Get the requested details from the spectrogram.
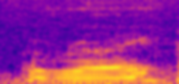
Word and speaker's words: awry: How do you pronounce that? – Awry. – Awry.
